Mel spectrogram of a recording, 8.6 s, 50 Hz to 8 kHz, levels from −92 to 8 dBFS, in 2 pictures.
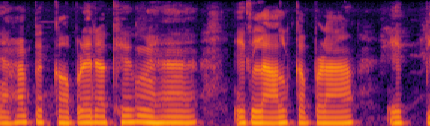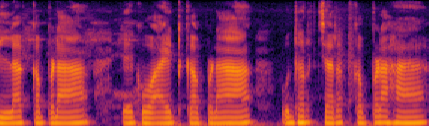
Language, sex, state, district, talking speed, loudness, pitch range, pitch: Hindi, male, Jharkhand, Palamu, 135 wpm, -17 LUFS, 130-140 Hz, 135 Hz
